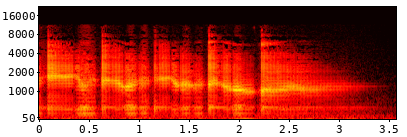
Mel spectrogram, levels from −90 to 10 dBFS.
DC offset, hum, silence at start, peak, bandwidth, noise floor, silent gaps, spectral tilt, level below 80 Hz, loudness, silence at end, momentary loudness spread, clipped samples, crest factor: 0.2%; none; 0 s; 0 dBFS; 11.5 kHz; -49 dBFS; none; -2 dB/octave; -54 dBFS; -24 LUFS; 0.3 s; 12 LU; under 0.1%; 26 dB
